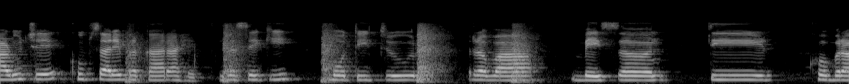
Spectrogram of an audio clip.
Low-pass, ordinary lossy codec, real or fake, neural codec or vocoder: 7.2 kHz; Opus, 24 kbps; real; none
